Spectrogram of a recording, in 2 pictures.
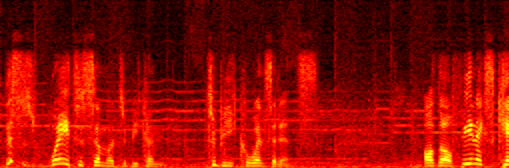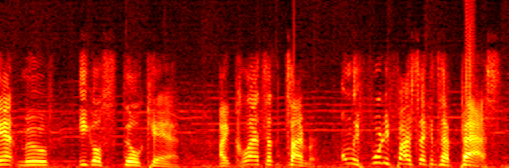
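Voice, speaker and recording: With a strikingly high, bright voice, a male let's play host reads a visual novel aloud at a moderate pace. His sing-song delivery is theatrical and dramatic, with game music playing behind him.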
